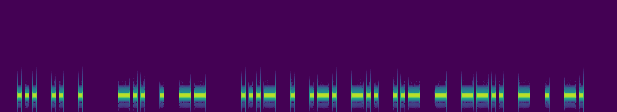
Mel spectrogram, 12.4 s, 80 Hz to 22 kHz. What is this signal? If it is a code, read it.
Morse code, heard as a keyed tone, about 16 wpm, 680 Hz. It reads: SIE DEM VERDUTZTEN
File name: Morsekurs / Witze / Witz 01. August 2023 70 F80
